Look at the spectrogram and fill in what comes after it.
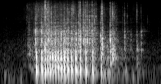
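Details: Echo two-stroke leaf blower that started then died, after aftermarket carburetor, new plug, fuel filter, clear spark arrestor, unscored piston and freed gummed primer bulb: fires on choke, crisp buzzing revs evenly; running properly after repair, fuel tank vent suspected cause.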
